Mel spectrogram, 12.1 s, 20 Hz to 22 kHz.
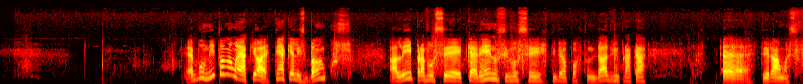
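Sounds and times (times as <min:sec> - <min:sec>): faint background hiss: 0:00.0 - 0:12.0
faint click: 0:01.2 - 0:01.6.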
